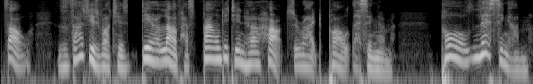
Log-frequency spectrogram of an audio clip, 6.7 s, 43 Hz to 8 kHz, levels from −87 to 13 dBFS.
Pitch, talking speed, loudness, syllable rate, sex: 155 Hz, 155 wpm, -20 LUFS, 4.5 syllables/s, male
